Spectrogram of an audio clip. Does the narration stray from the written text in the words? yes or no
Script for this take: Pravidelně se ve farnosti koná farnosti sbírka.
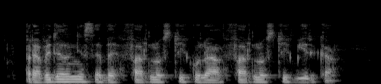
no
